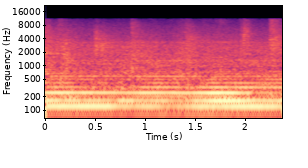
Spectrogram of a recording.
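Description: A steady hum made of several low, unchanging tones. A faint click comes about half a second in.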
